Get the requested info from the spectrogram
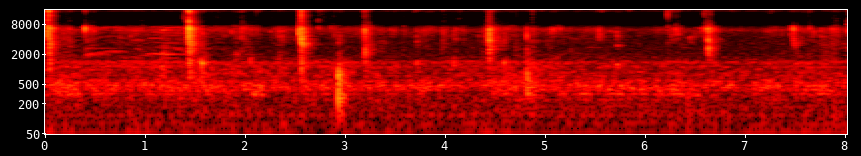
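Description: Close-miked eating sounds from chewing a sticky, sauced barbecue pork rib: wet mouth clicks and lip smacks, coming at irregular moments, about a dozen sharp ones in all.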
